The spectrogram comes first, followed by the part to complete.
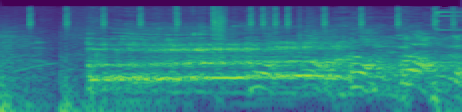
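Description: A man's long, loud burp lasting about a second and a half, brought up by a can of carbonated water he has just chugged.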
